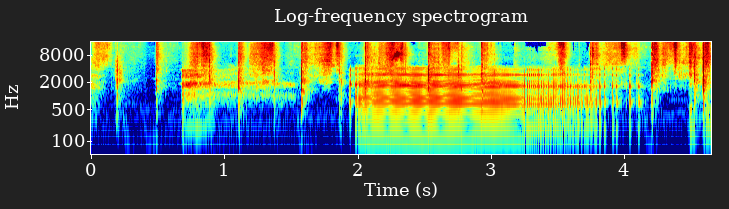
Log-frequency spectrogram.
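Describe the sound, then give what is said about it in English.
Playing cards being shuffled give off scattered crisp taps and papery rubs, soft and intermittent, with a denser, sustained rustle in the middle. “How loud is this card sound? I don't know because my cursor isn't following the recording. Jeez. I hope this is ASMR for somebody.”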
